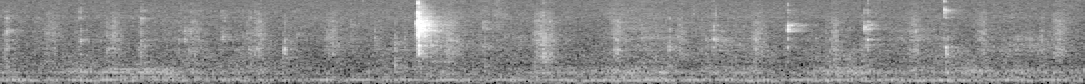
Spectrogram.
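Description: Close-miked chewing of crunchy raw jicama fries: a run of faint, crisp clicks through the whole stretch, with one much sharper, louder click about three seconds in.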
